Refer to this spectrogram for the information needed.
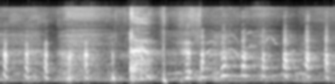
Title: kompilasi batuk😁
